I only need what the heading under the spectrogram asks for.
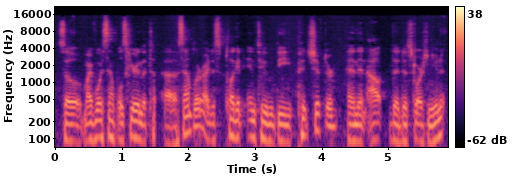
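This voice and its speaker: A man giving a casual software tutorial, hesitant and informal as he thinks aloud. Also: deep voice, a little fast, slight background noise. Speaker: tutorial host.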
